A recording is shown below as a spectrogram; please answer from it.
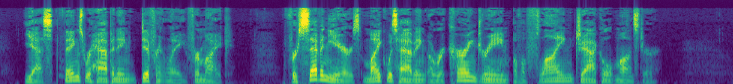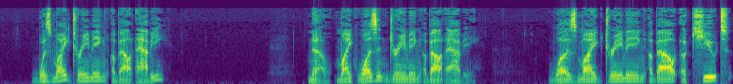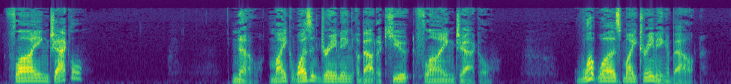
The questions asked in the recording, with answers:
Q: Was Mike dreaming about Abby?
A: No, Mike wasn't dreaming about Abby.

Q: What was Mike dreaming about?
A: Mike was dreaming about a flying jackal monster.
